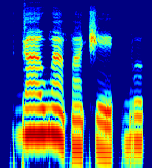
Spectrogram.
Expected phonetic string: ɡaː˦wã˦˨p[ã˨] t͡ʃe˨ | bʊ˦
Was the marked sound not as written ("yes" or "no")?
no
